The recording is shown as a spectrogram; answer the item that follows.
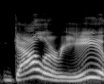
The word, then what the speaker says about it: Galleri: And the test is called Gallery. like a gallery of cancers, I suppose.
